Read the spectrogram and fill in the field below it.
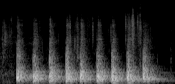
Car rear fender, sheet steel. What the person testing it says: Ça sonne pas la grosse dalle de béton.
